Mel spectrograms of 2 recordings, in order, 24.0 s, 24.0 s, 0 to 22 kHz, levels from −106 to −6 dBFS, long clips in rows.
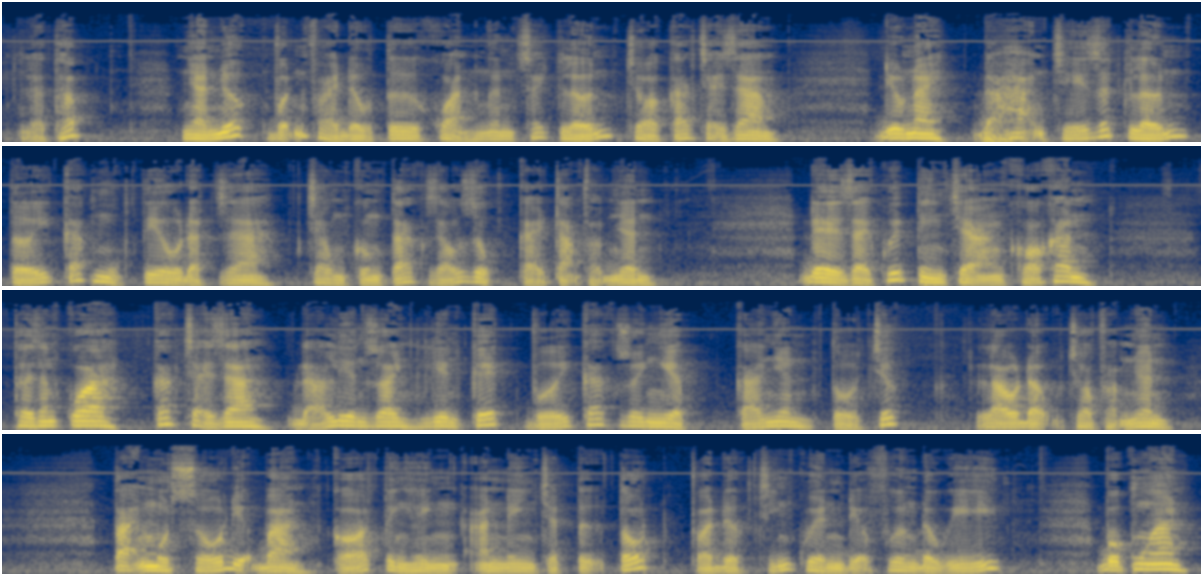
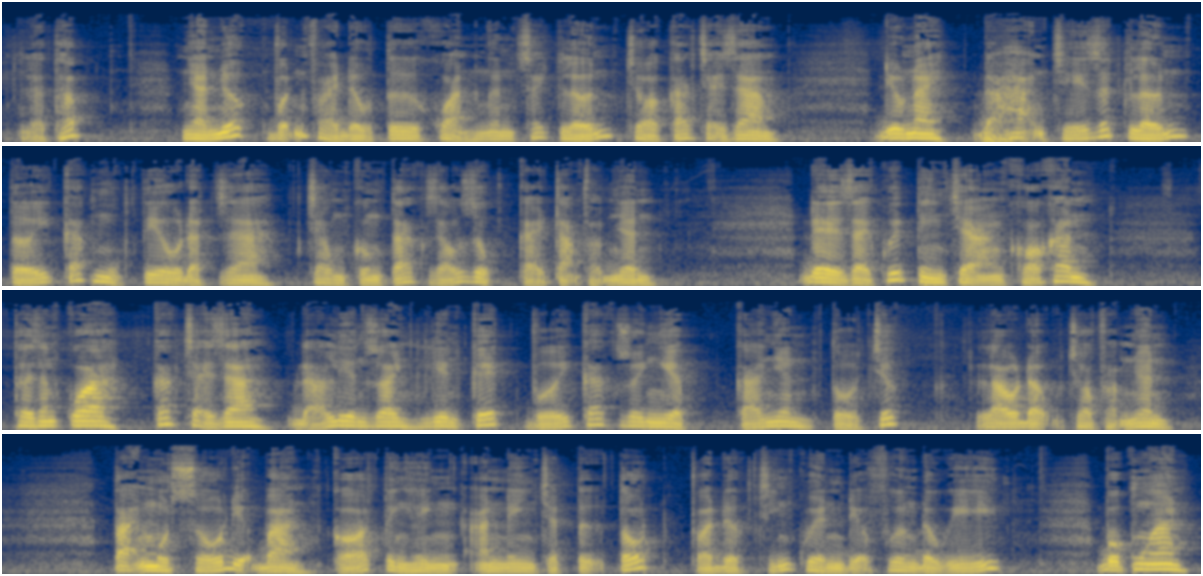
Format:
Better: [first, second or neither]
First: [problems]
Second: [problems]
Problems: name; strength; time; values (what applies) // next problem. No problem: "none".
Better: second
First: high-pitched whine; faint; throughout; 7 kHz, 30 dB below the speech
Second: none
